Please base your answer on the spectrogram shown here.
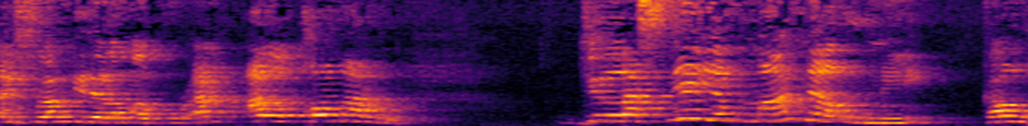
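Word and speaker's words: القمر: Huruf setelah alif lam harus jelas dibaca. Al-qamaru, nggak boleh ak-qamaru, nggak boleh. Al-nya harus jelas.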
